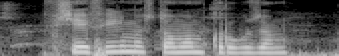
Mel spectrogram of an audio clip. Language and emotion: Russian, neutral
